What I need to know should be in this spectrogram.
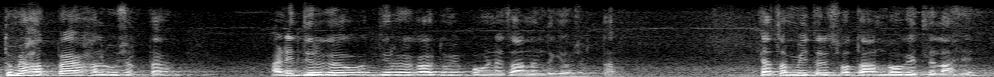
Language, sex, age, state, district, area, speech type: Marathi, male, 30-45, Maharashtra, Satara, urban, spontaneous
